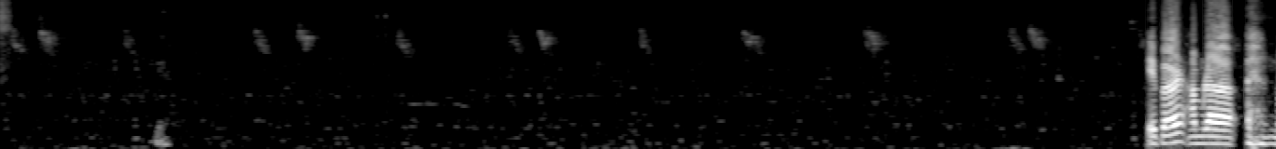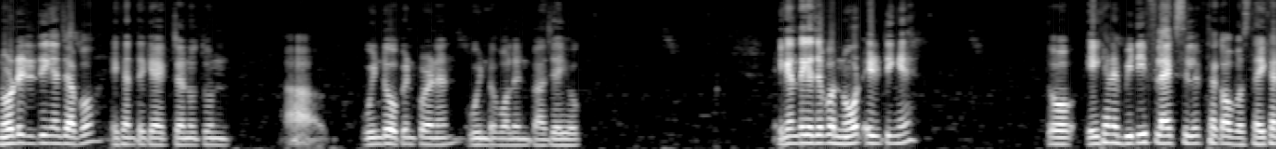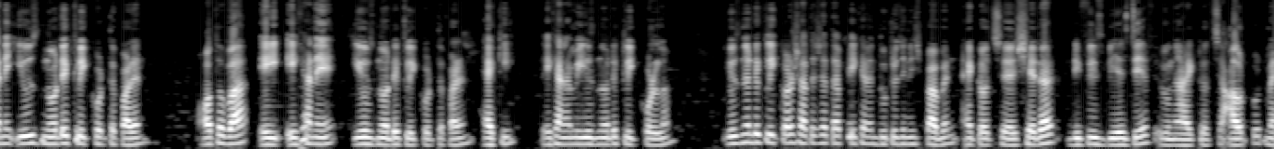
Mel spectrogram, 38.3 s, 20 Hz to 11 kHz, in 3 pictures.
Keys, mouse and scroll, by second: 4.4 middle click, 5.3 KP_7, 6.3 KP_Decimal, 8.7 KP_1, 10.8 Tab, 31.6 click, 33.1-35.4 middle drag.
